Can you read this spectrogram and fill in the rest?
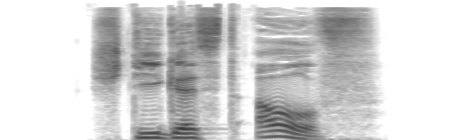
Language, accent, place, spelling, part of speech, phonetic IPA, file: German, Germany, Berlin, stiegest auf, verb, [ˌʃtiːɡəst ˈaʊ̯f], De-stiegest auf.ogg
- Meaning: second-person singular subjunctive II of aufsteigen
